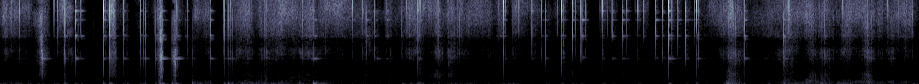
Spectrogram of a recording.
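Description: Long acrylic nails quickly tap and scratch a large, empty, hollow clear glass wine bottle shaped like a rose, with a paper label, working over its glass body and textured base. Dense, sharp clicks and bright glassy chinks mix with rough scratching rasps, and each tap dies away almost at once. A soft low rumble runs underneath.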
